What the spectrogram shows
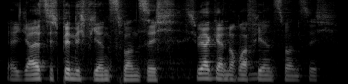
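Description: His voice is fairly low, steady, brisk and dark in tone. He's a twenties-aged man streaming a game from his bedroom, trading jokes and teasing a friend in casual gaming chat.

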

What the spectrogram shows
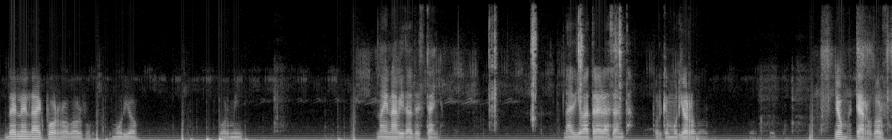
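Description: A young man giving playful, goofy let's-play commentary, breaking into sudden yells and silly meowing. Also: lowish voice, monotone, a little slow, pauses often, a little hiss or hum. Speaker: gaming youtuber.

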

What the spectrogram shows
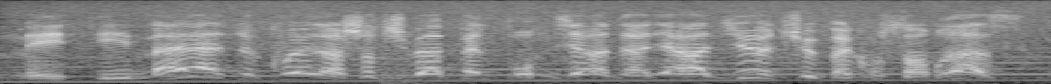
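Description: A man's voice: very high-pitched, very animated, racing, gravelly, noisy background, heavily acted. A man playing a brash, foul-mouthed but loyal criminal buddy in online game roleplay, with blunt, teasing slang.

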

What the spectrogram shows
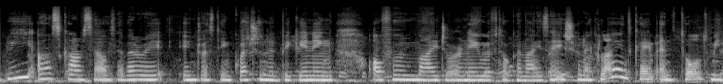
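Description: A woman giving a live interpretation of a conference talk, halting and full of fillers and restarts. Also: mid-range voice, gravelly.

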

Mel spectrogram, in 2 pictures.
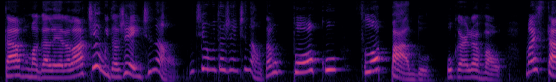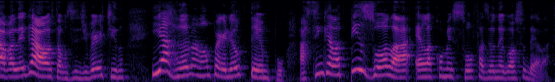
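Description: A woman's voice: fairly high pitch, big pitch swings, fairly quick, few pauses, a bit bright. A woman casually recapping funny moments, chatty, with asides to viewers and frequent fits of giggles. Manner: giggly, often breaks into laughter. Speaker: storyteller recapping roleplay streams.

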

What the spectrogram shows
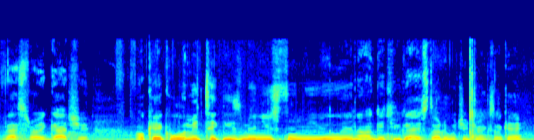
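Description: A man's voice: fairly high pitch, a little fast, slight background noise, lightly acted. A man acting as a polite, easygoing waiter who turns out to own the restaurant, over background music. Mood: friendly. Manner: polite, patient, relaxed. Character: friendly easygoing male waiter, secretly the owner. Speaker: actor in a web skit. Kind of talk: scripted skit acting.

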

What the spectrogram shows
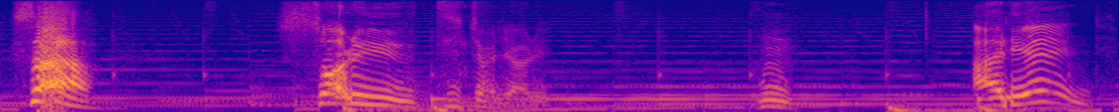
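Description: An actor with a Nigerian English accent playing a village man who slowly and slyly questions a teacher. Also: high-pitched, full character voice. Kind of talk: scripted film dialogue.

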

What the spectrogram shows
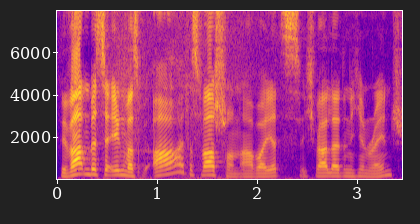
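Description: A young man chatting excitedly through live gameplay commentary as a streamer, now and then singing or shouting at a play. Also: fairly high pitch, quick pace, clean tone. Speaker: gaming streamer.

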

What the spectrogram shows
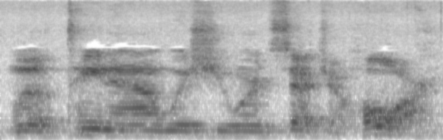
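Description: A man's voice: fairly high pitch, fairly even intonation, a little fast, close to an everyday voice. A young man playing a crude, insulting boyfriend in amateur sketch comedy, recorded in a classroom. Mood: mock insulting. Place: classroom, far camera. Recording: echoey classroom, distant mic, loud noise.

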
